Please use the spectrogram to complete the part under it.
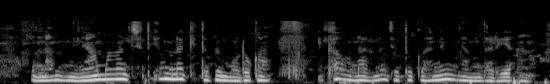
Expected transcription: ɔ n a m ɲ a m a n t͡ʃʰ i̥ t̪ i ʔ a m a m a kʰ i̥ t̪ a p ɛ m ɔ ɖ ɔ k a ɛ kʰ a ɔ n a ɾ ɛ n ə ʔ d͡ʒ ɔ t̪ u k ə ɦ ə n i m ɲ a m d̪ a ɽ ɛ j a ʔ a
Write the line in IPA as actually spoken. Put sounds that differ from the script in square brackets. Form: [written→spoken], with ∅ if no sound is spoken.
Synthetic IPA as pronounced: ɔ n a m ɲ a m a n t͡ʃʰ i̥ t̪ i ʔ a m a [m→n] a [kʰ→k] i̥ t̪ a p ɛ m ɔ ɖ ɔ k a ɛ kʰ a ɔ n a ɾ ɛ n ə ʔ d͡ʒ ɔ t̪ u k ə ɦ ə n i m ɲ a m d̪ a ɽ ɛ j a ʔ a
